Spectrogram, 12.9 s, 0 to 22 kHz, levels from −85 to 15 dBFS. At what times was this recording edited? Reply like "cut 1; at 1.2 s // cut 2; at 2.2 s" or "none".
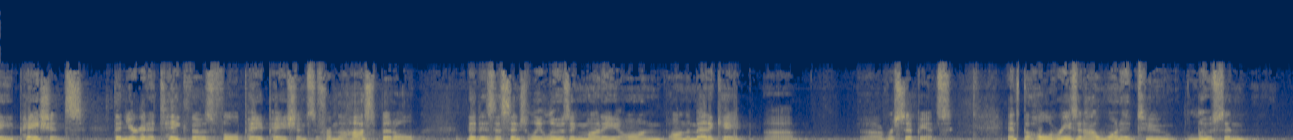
cut 1; at 3.2 s // cut 2; at 10.2 s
